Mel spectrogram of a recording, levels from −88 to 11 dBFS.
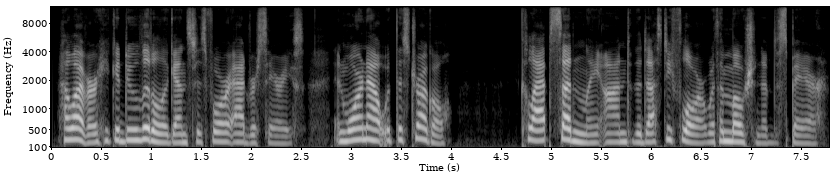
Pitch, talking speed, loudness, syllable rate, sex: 215 Hz, 210 wpm, -18 LUFS, 6.3 syllables/s, female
